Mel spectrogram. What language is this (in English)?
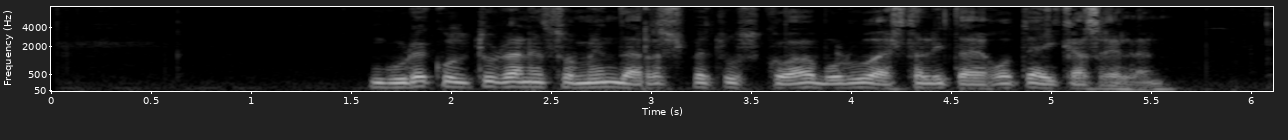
Basque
